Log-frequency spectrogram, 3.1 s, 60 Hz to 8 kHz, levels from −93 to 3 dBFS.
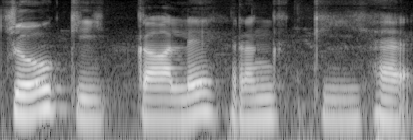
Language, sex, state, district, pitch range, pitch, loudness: Hindi, male, Chandigarh, Chandigarh, 125-145 Hz, 125 Hz, -16 LUFS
